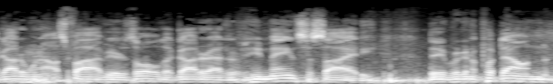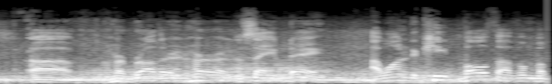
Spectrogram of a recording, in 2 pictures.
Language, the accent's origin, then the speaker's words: English; North Carolina, United States; I'm from here, and I'm from North Carolina, so I moved from here to North Carolina and back.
